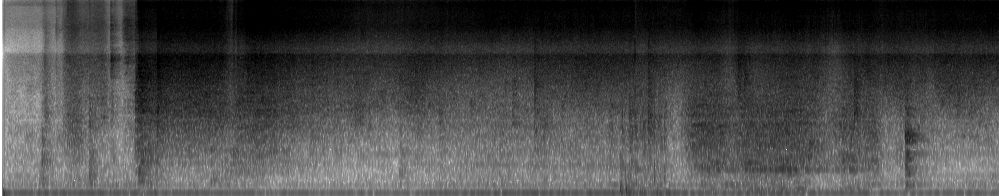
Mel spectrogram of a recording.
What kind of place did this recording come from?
restroom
